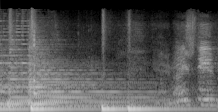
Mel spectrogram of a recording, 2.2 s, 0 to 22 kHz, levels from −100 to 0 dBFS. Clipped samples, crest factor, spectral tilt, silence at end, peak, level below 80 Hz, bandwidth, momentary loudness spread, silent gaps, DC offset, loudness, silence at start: under 0.1%; 18 dB; -5 dB/octave; 0 s; -10 dBFS; -34 dBFS; 16.5 kHz; 10 LU; none; under 0.1%; -29 LUFS; 0 s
